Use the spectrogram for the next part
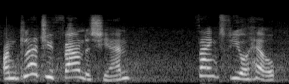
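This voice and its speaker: A performer acts out a friendly, careful young schoolboy in a children's adventure drama. The voice is high and very lively in its pitch, earnest and well-spoken. Faint outdoor noise sits behind it. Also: a little slow, full character voice. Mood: uneasy, friendly. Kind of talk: children's audiobook drama acting.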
